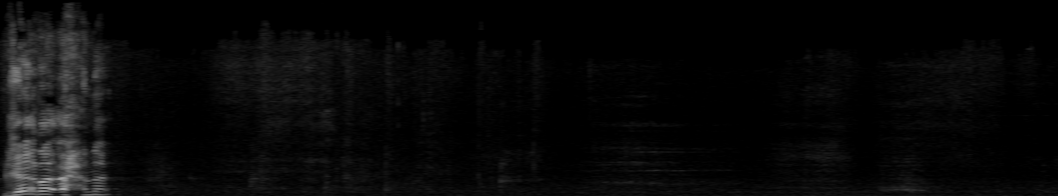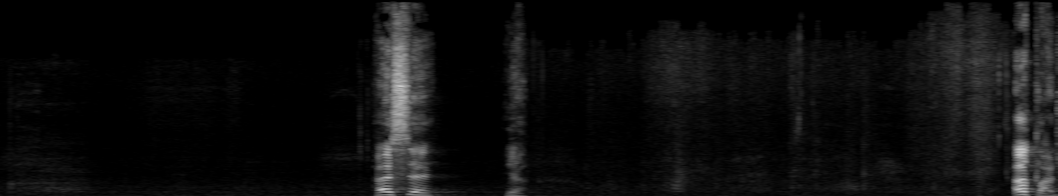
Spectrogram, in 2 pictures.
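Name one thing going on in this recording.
A man exclaims loudly and with animation close by.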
